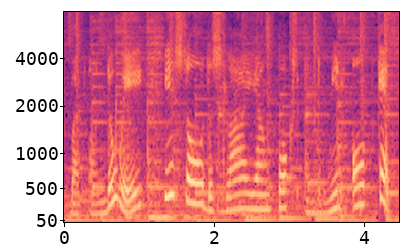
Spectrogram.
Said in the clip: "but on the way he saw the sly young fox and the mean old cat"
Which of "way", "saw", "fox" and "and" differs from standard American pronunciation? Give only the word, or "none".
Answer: fox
